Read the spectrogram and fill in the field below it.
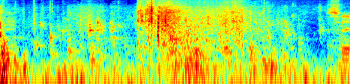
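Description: Water splashes as a fish is dropped in.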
